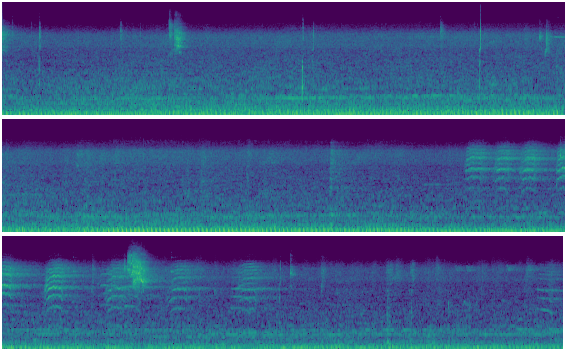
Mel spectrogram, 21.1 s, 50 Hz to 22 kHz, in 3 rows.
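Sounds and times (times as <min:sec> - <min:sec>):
small animal chirping: 0:02.1 - 0:02.3.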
